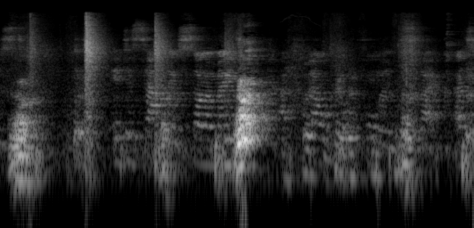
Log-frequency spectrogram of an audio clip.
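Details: Irish Setter barking at a balloon: several short, sharp barks, some with a harsh tonal edge, spaced irregularly, with human voices talking in between.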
